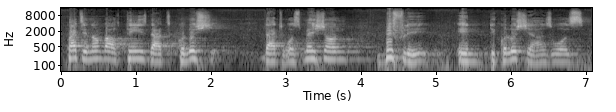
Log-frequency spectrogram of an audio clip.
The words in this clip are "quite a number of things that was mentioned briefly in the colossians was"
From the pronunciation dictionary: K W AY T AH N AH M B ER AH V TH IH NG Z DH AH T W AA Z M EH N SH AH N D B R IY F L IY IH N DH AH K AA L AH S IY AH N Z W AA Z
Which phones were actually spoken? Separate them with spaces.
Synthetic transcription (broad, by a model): K W AY T AH N AH M B ER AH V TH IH NG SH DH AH T W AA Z M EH N SH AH N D B IY F L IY IH N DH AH K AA L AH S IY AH N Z W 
